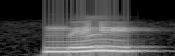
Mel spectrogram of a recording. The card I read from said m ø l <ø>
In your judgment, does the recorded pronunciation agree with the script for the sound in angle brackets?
no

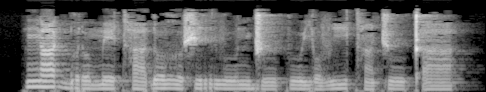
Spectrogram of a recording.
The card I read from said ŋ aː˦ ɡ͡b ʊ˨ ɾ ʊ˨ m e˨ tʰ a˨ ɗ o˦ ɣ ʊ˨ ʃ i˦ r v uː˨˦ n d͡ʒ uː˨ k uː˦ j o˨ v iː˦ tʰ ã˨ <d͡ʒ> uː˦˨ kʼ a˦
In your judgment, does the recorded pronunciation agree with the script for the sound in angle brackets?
no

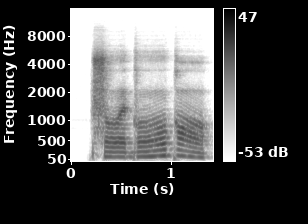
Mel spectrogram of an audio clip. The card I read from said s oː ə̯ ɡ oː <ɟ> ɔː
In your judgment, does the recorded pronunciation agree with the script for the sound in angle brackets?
no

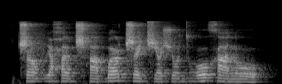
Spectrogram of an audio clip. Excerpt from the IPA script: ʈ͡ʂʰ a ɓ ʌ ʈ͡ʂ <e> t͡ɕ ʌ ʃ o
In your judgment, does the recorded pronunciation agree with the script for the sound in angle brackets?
no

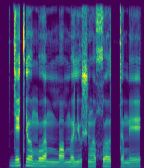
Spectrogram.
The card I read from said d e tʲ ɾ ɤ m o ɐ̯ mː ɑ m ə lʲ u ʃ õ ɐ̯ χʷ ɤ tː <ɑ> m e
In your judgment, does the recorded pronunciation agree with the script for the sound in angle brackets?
no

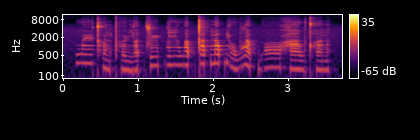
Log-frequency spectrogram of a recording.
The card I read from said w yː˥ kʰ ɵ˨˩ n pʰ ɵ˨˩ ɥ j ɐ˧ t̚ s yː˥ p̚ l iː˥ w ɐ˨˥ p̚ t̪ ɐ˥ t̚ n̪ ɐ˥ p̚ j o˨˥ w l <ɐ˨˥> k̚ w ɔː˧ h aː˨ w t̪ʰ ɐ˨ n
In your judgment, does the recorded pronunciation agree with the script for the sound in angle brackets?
no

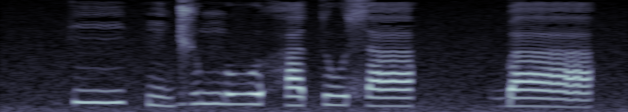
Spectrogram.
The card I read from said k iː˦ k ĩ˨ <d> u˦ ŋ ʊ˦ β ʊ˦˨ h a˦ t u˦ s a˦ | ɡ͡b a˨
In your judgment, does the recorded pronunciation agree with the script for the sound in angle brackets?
no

